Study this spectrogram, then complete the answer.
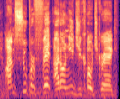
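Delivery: playful imitation of a confident viewer; mock cocky viewer. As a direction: toss it off like a smug gym regular. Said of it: "just type".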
